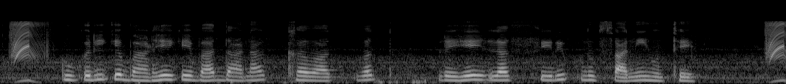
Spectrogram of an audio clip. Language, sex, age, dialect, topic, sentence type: Chhattisgarhi, female, 18-24, Central, agriculture, statement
